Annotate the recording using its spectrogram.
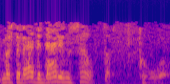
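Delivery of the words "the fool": very soft, voiceless aside; bitter mutter. Acted. Ghostwriter blaming his dead boss, bitter mutter. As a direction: curse him under your breath.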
